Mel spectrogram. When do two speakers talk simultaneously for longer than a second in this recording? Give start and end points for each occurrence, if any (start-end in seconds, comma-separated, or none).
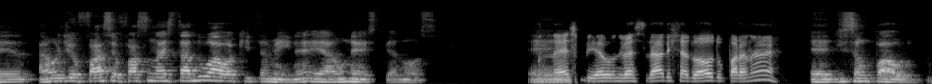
none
